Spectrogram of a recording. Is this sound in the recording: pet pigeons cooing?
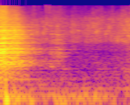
no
